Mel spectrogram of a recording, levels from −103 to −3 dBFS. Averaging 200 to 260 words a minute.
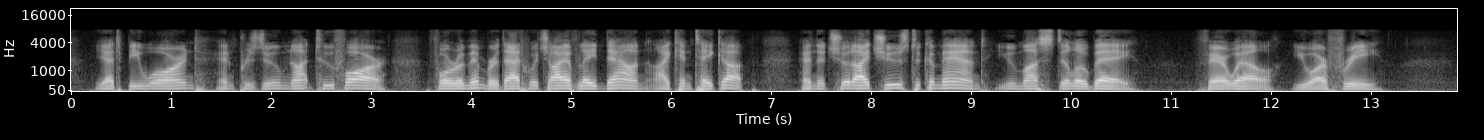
No: average, 150 wpm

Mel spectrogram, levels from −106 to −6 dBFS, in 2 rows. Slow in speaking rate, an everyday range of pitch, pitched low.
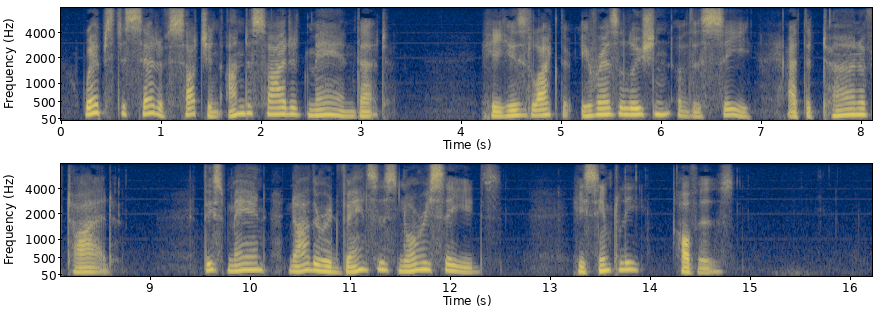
No: slow, 110 wpm; average, 4.8 semitones; medium, 150 Hz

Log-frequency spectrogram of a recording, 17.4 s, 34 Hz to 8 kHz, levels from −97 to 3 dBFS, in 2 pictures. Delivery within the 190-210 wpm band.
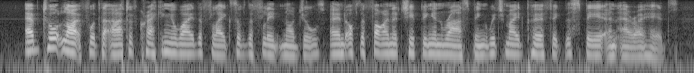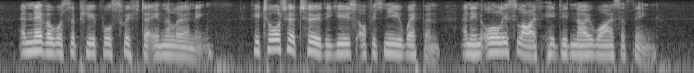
Yes: average, 195 wpm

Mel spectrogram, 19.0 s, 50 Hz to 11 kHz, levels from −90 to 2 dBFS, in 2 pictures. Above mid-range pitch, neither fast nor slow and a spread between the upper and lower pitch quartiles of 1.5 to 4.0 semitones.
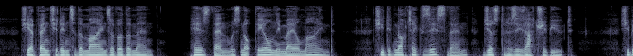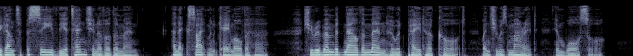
No: low, 115 Hz; average, 175 wpm; average, 3.4 semitones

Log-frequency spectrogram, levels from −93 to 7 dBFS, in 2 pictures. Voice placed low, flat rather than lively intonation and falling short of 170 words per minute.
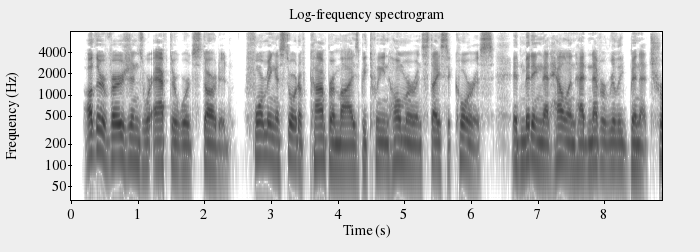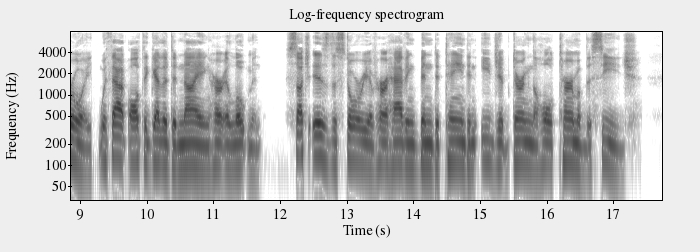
Yes: low, 105 Hz; narrow, 2.3 semitones; average, 155 wpm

